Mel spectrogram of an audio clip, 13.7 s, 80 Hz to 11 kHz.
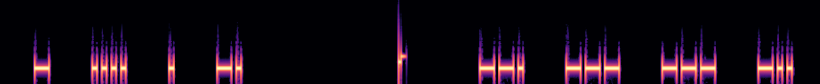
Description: Morse code, heard as a keyed tone, about 15 wpm, spaced as for 9 wpm, 700 Hz. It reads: THEN GOOD
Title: 3x Character Spacing - Top 200 Words - 15wpm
